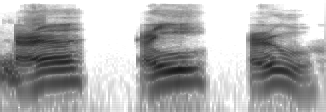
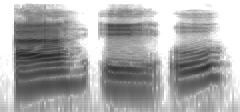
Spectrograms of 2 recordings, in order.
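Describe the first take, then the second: First: Each vowel starts with a tight throat squeeze. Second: Each vowel starts with a plain glottal stop.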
